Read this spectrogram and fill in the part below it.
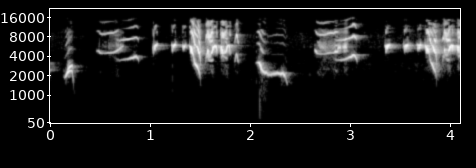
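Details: Oriental magpie-robin of the Javan form (kacer jawa), a caged bird offered for sale, singing a rich varied run of loud whistles, sweet slurred notes and harsh chattering bursts in quick succession with short pauses between phrases.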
